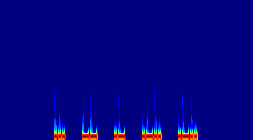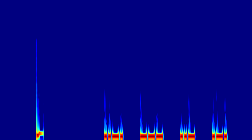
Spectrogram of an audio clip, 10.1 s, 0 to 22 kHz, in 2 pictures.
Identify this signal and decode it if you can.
Morse code, heard as a keyed tone, about 32 wpm, spaced as for 17 wpm, 690 Hz. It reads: SMALL FOUR
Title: 3x Character Spacing - Top 300 Words - 30wpm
